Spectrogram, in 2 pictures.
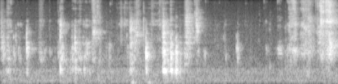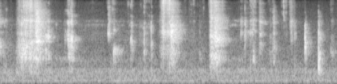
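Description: A person eating into a close microphone: chewing with irregular crunches and sharp clicks, the loudest bunched about halfway through.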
